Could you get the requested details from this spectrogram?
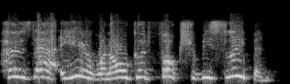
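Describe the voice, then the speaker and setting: Using a put-on character voice at an extremely high pitch, a woman speaks at a moderate pace with very even loudness. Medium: read story.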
